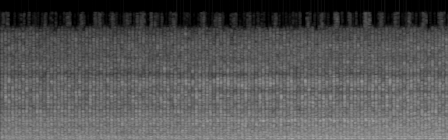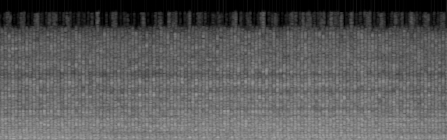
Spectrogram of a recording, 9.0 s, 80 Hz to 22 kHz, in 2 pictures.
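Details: Renault Grand Scenic 1.6 dCi 130 diesel: fast, very regular light metallic clatter, about three to four a second, over a quiet idle; noisy timing chain suspected, unconfirmed.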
